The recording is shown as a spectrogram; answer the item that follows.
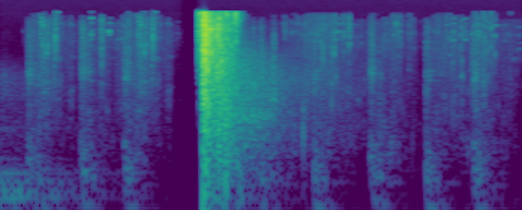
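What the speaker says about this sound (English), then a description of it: "Use your smart pistol to neutralize the target." A single loud smart pistol shot in Titanfall player training, one sharp close report amid soft footsteps and movement.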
